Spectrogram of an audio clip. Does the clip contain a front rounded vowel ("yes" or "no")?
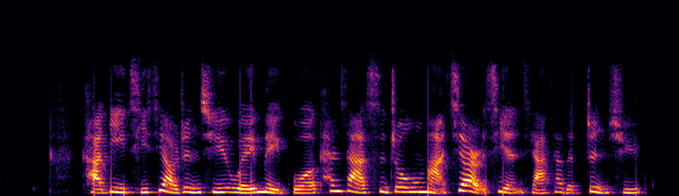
yes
